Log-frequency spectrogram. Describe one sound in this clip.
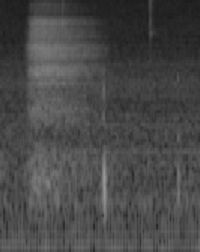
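A young woman giggles softly near a microphone.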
